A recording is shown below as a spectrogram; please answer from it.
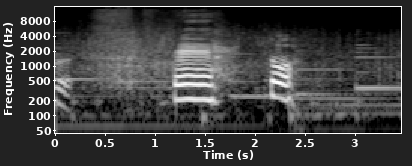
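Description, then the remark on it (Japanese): Steady, dense heavy rain patters and drums on a taut umbrella overhead, a generic parasol-and-rain umbrella bought on Amazon, a continuous wash of hits, while a man talks hesitantly over it. “今日のレイヤリングでこれ音がこれ多分すげえ音が入ってるんだと思うんですけどダバダバダバって一応”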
